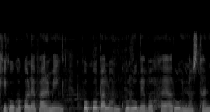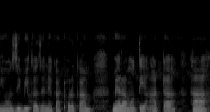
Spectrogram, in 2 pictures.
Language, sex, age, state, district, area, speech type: Assamese, female, 18-30, Assam, Sonitpur, rural, spontaneous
